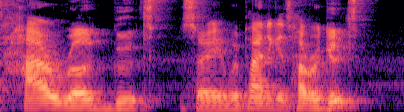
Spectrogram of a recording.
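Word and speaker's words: Harrogate: And Harriate is pronounced Harut.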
